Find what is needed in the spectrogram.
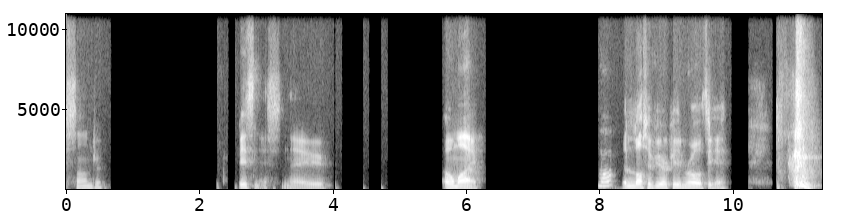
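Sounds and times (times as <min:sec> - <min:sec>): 
speech: 0:00.0 - 0:00.7, 0:02.6 - 0:04.1, 0:05.6 - 0:06.3, 0:08.0 - 0:10.0, 0:10.6 - 0:11.3
person sneezing: 0:10.7 - 0:11.3.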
